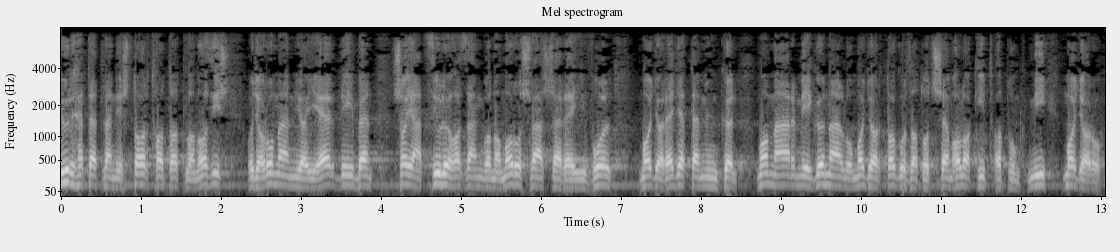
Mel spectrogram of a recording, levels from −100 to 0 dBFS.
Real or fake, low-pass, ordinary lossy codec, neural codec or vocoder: real; 7.2 kHz; none; none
